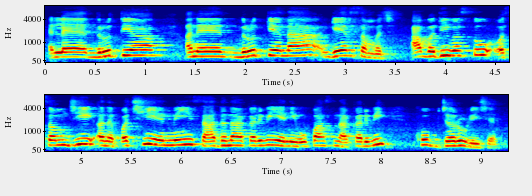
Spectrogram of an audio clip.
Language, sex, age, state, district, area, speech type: Gujarati, female, 30-45, Gujarat, Rajkot, urban, spontaneous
